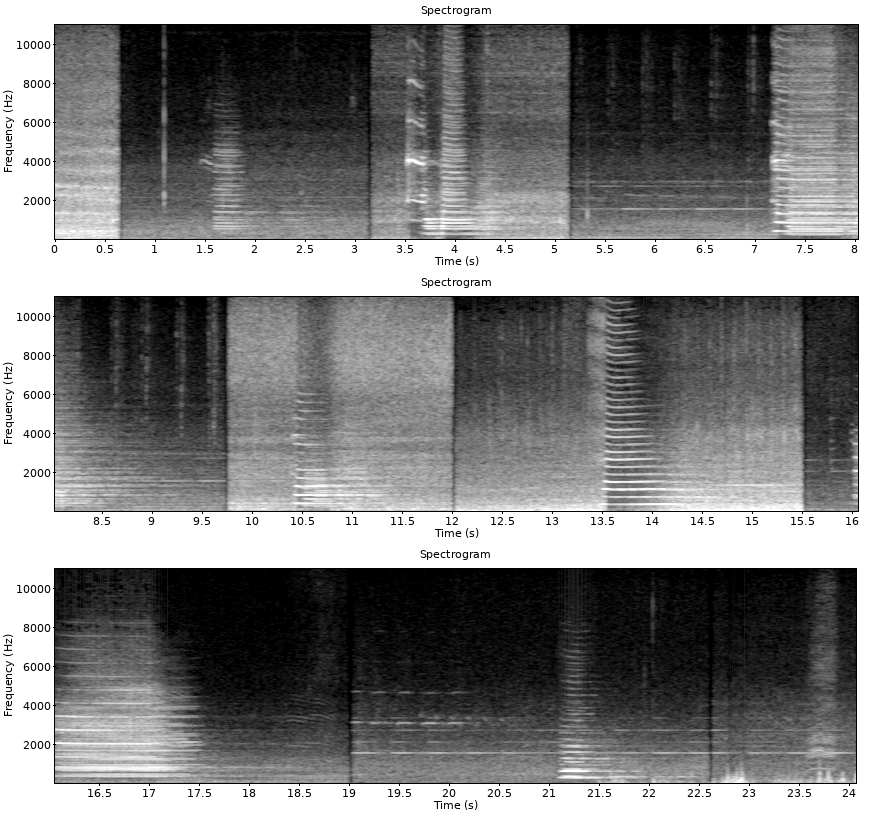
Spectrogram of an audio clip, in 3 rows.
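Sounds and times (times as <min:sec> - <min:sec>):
diesel locomotive horn blasts: 0:00.0 - 0:00.7, 0:01.6 - 0:02.8, 0:03.5 - 0:04.8, 0:07.2 - 0:09.2, 0:10.4 - 0:11.5, 0:13.4 - 0:18.4, 0:21.0 - 0:22.6
train passing with wheel clatter: 0:00.0 - 0:24.0.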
